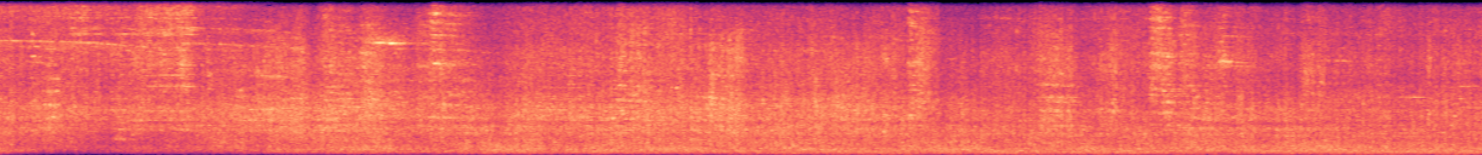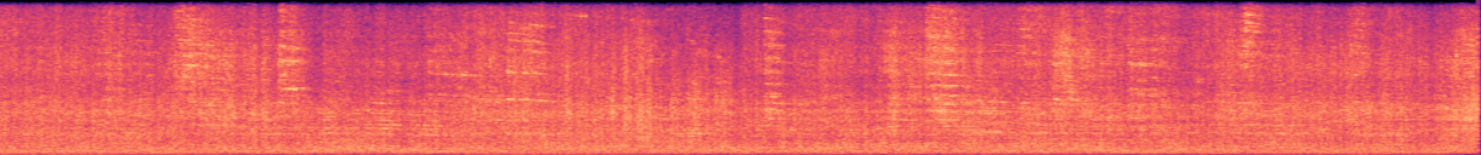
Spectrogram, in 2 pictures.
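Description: Double-stack intermodal well cars rolling past close by: a steady rumble of steel wheels on rail with the clickety-clack of wheels over rail joints. A thin, high wheel squeal sounds in the first couple of seconds.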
